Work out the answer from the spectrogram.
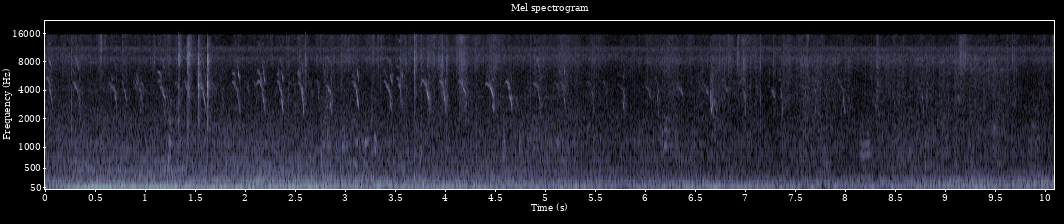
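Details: Many farm chickens feeding, startled by a noise while eating; a dense run of short, high, downward-slurred peeps repeated about four times a second over a steady low rumble of background noise.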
